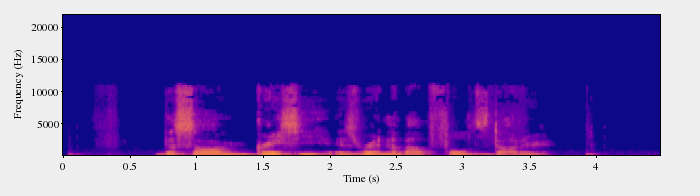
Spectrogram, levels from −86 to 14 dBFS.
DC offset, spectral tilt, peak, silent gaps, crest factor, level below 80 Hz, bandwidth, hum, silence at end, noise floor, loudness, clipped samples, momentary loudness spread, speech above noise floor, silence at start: under 0.1%; -4.5 dB/octave; -8 dBFS; none; 18 dB; -62 dBFS; 11.5 kHz; none; 0.5 s; -63 dBFS; -25 LUFS; under 0.1%; 11 LU; 38 dB; 0.05 s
